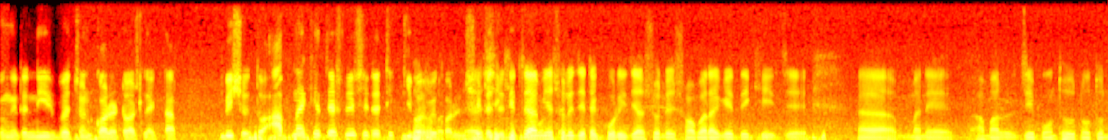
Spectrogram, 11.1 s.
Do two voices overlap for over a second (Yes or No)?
Yes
